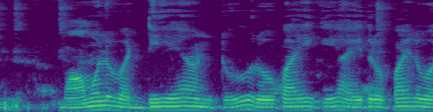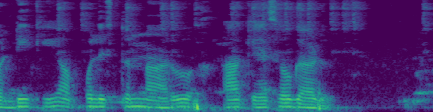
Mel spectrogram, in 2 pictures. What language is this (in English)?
Telugu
